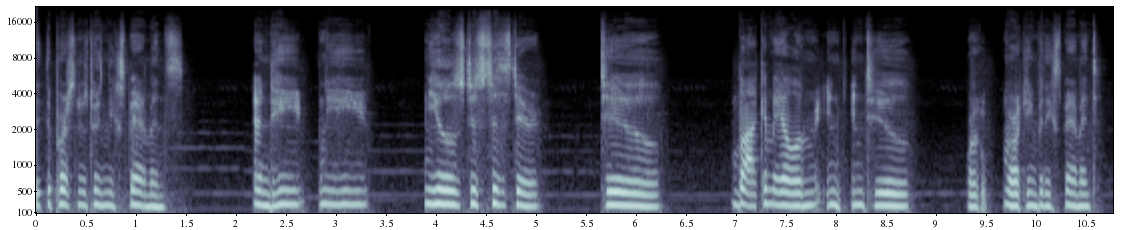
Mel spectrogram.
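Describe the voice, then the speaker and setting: A woman's voice: fairly high pitch, a little mellow. A woman streaming a game, giving casual, rambling commentary as she thinks aloud. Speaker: streamer, VTuber.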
